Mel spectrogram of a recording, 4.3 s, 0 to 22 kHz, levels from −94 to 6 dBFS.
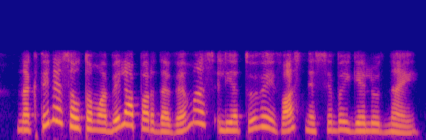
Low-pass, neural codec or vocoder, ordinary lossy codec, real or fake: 5.4 kHz; codec, 16 kHz in and 24 kHz out, 1 kbps, XY-Tokenizer; Opus, 16 kbps; fake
